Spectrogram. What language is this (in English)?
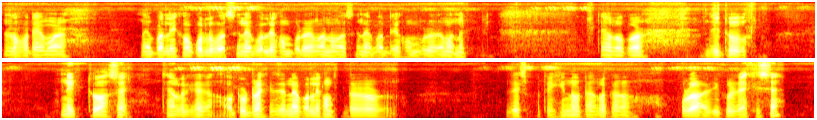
Assamese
